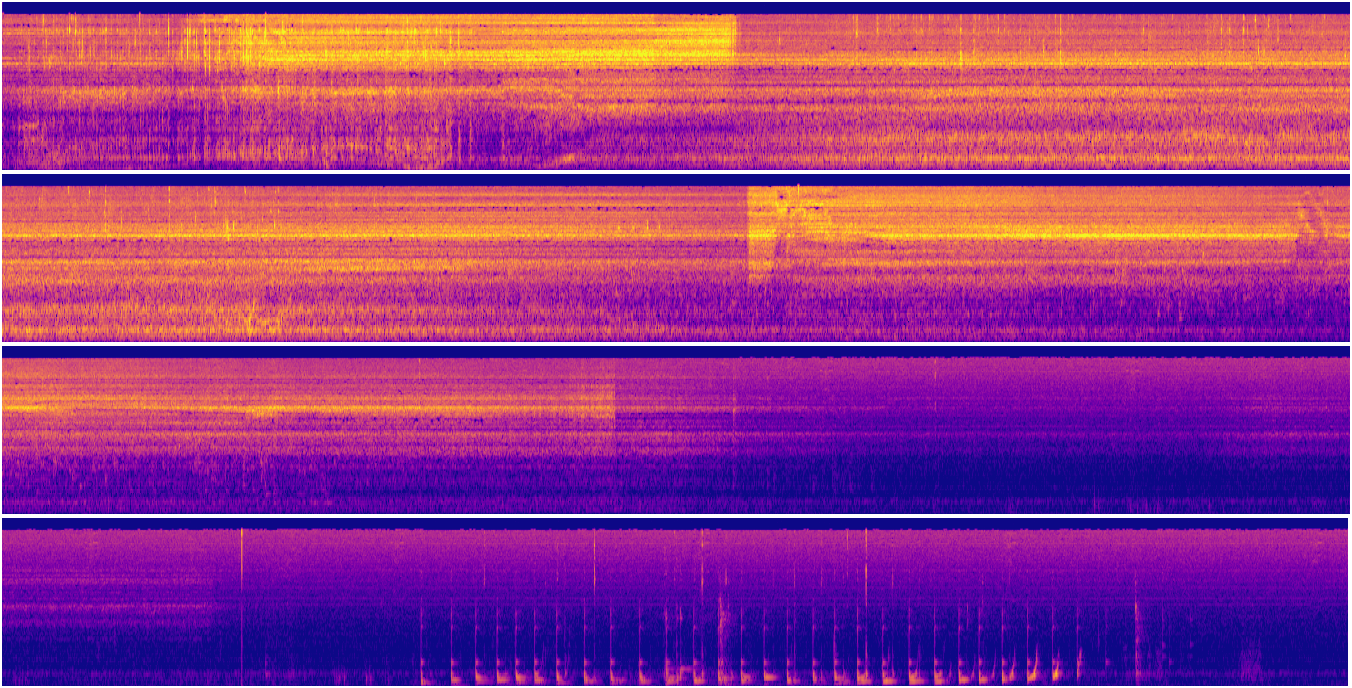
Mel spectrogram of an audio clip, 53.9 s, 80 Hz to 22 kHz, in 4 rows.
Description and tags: Turning on and off the faucet of my bathtub rather slowly. Recorded with a Cold Gold contact microphone into a Zoom H4.
bath, contact, faucet, flow, liquid, tub, water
